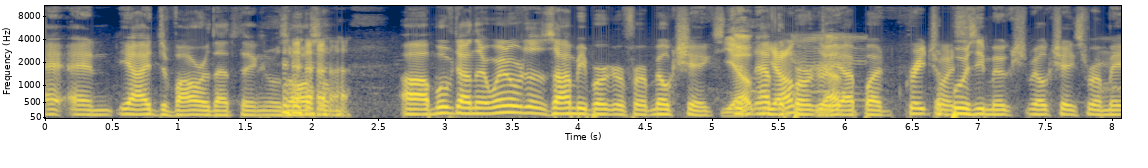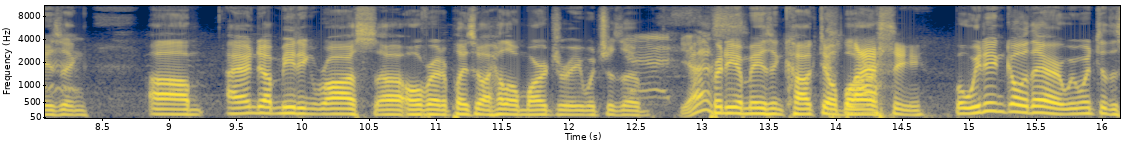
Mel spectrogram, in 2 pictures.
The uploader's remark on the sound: recorded on-location at Des Moines Con 2023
